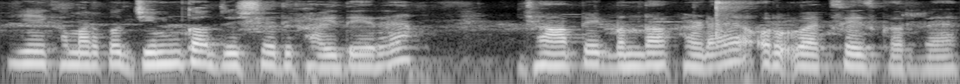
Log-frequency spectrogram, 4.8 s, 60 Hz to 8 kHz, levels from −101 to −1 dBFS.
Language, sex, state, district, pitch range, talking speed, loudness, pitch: Hindi, female, Haryana, Rohtak, 165-190 Hz, 275 wpm, -18 LUFS, 180 Hz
